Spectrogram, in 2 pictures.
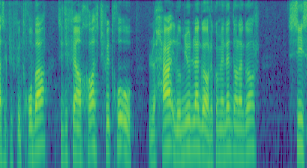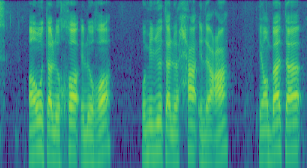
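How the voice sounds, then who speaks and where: Smooth, dry-voiced man teaching. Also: a little high, no echo. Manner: patient, repeats and drills sounds; casual spoken French with many fillers. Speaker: Quran recitation teacher. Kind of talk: live class explanation.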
